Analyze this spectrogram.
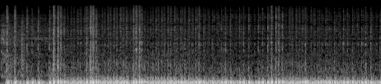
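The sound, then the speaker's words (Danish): A motorcycle engine runs steadily and loudly throughout, with a deep, rapid low rumble and occasional clattery bursts as it revs slightly. No voices. “Og ja, jeg tænker selvfølgelig helt specifikt på brugen af motorcykler.”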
